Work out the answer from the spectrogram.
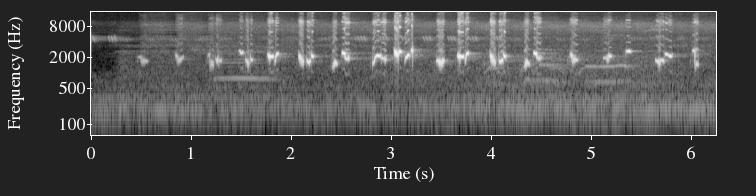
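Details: Sooty-headed bulbul singing briskly as a lure to provoke other birds: scattered whistles build into a dense run of bright, chirpy slurred notes, then thin out again, with a faint low hum behind.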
